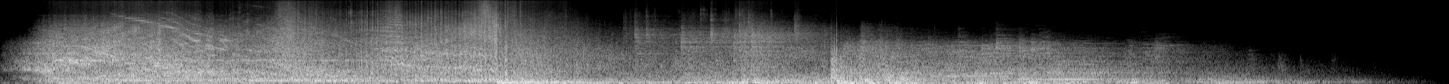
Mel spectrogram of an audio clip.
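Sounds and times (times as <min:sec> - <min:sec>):
sentient craft flying by: 0:00.0 - 0:07.6
skiff crash: 0:00.0 - 0:14.0.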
